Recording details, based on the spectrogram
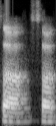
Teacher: दंत स का उच्चारण करते समय दांतों से घर्षण करती है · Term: उष्म व्यंजन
